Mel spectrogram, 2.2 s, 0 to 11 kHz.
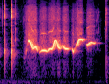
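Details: Sudden short whistle with rising and falling pitch, a simple vocal tic in a person diagnosed with severe Tourette syndrome, with tics possibly beginning around age 6, plus motor tics, coprolalia, echolalia and autism.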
